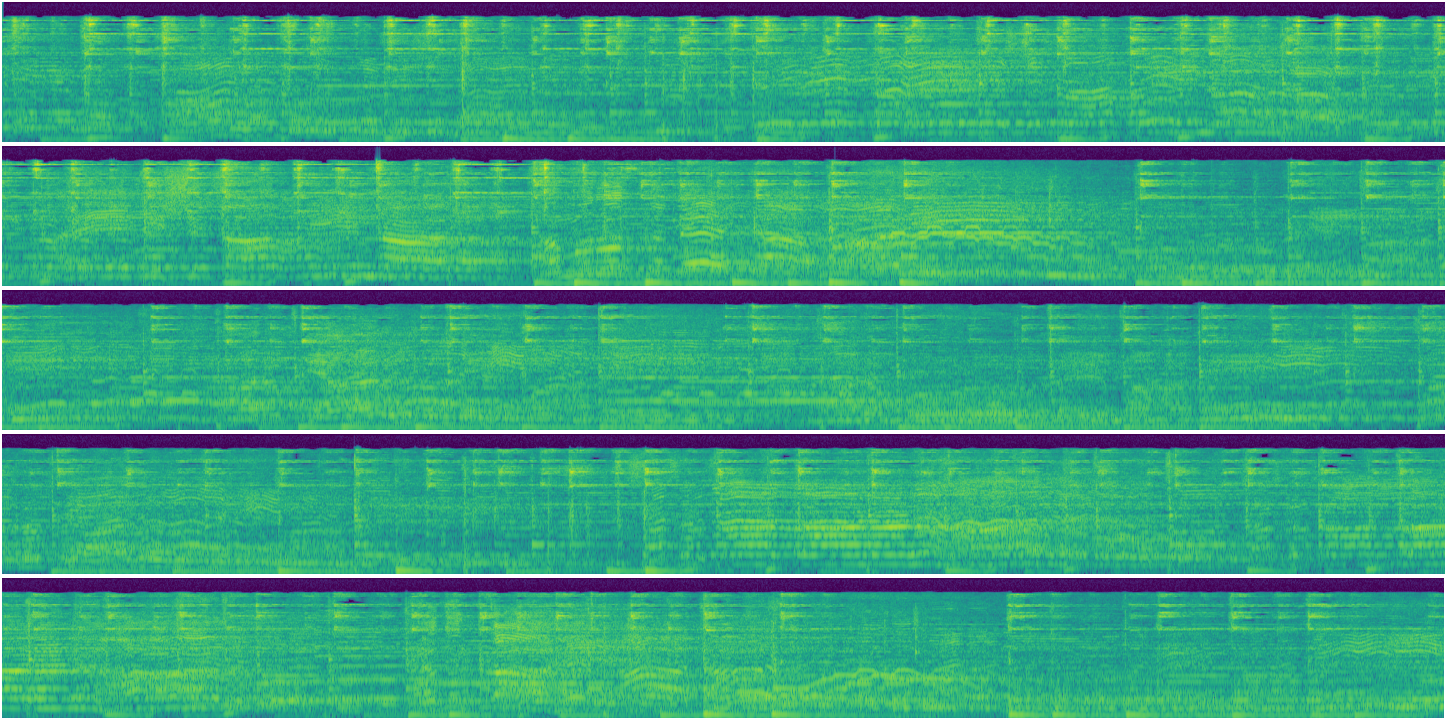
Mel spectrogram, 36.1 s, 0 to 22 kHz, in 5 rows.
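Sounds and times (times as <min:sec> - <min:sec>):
instrumental accompaniment: 0:00.0 - 0:36.0
man singing devotional song: 0:00.0 - 0:36.0
regular percussion beat: 0:00.0 - 0:36.0.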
